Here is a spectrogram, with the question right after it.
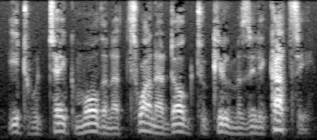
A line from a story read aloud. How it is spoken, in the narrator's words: whispered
